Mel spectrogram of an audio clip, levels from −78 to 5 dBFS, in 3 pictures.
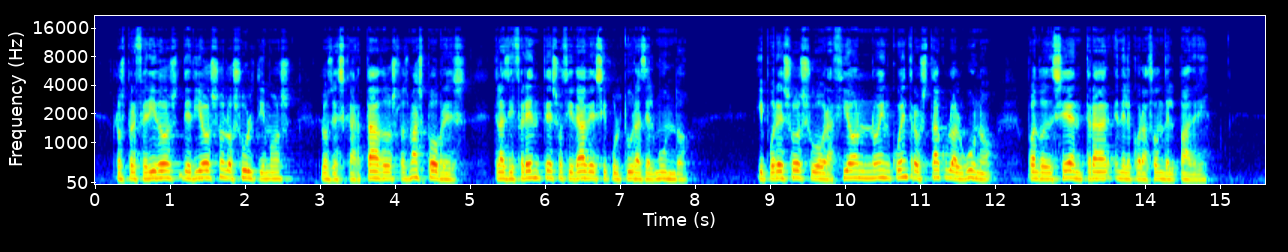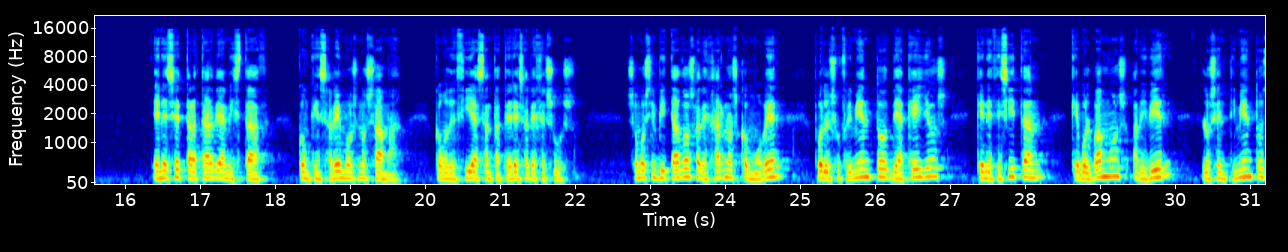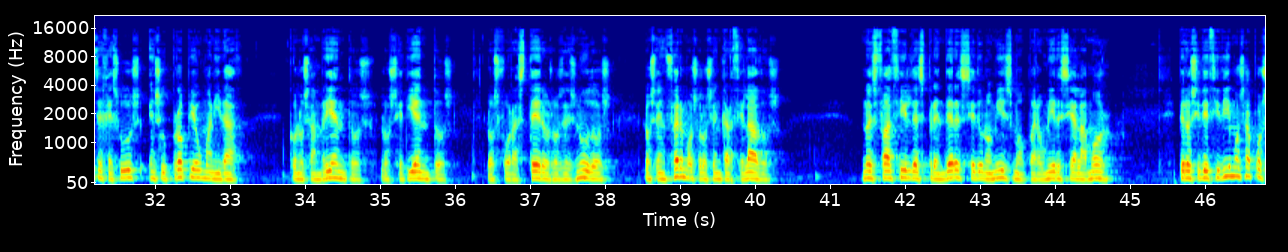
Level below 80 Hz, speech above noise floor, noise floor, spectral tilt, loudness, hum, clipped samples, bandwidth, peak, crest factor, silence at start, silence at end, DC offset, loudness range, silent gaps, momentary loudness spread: -62 dBFS; 41 dB; -59 dBFS; -5 dB/octave; -19 LUFS; none; under 0.1%; 16.5 kHz; 0 dBFS; 18 dB; 0.3 s; 0 s; under 0.1%; 3 LU; none; 10 LU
